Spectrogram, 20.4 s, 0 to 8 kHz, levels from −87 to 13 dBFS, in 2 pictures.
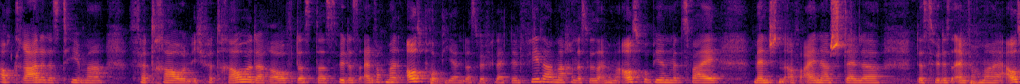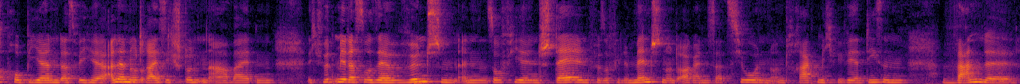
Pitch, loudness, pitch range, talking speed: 195 Hz, -24 LUFS, 190-215 Hz, 210 wpm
